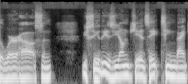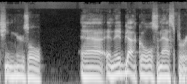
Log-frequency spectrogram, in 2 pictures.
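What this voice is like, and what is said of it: Usual voice. Nothing is said of it.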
